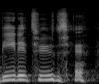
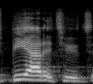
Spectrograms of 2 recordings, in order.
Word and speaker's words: Beatitudes: It's not Beatitudes. It is Beatitudes. Everybody say it with me. Beatitudes. Amen. Yeah, it's like these are the attitudes that you should be.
